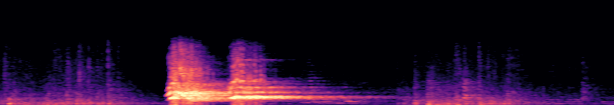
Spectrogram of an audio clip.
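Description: A dog barking twice in quick succession about two seconds in, the barks echoing in the hall.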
